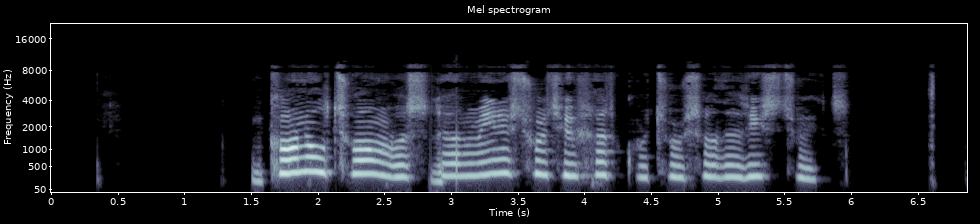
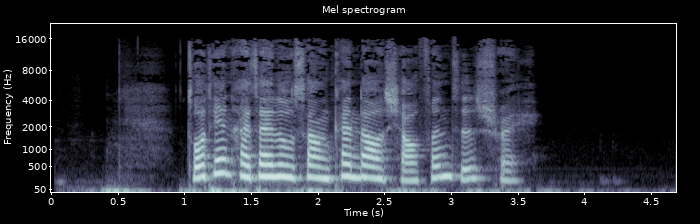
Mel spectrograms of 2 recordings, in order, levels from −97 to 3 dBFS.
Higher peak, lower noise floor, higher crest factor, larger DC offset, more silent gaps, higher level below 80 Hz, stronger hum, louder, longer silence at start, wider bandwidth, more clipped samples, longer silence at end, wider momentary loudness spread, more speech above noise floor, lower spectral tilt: about the same, 0 dBFS vs -2 dBFS; first, under -90 dBFS vs -57 dBFS; first, 22 dB vs 16 dB; neither; neither; second, -80 dBFS vs -44 dBFS; neither; second, -20 LUFS vs -16 LUFS; first, 1.5 s vs 0.4 s; second, 9.4 kHz vs 16 kHz; neither; second, 0.95 s vs 1.1 s; first, 17 LU vs 12 LU; first, over 70 dB vs 41 dB; about the same, -4 dB/octave vs -4.5 dB/octave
